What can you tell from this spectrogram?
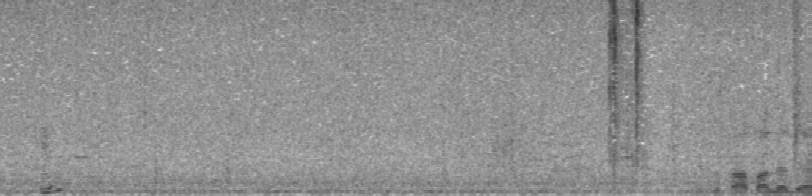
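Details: Giant honey bees at a nest being harvested by honey hunters in Thailand: a steady, low droning hum holds throughout, with a short burst of human voices near the end.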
